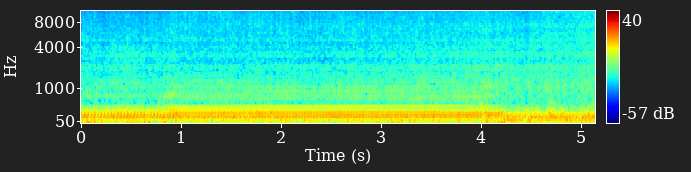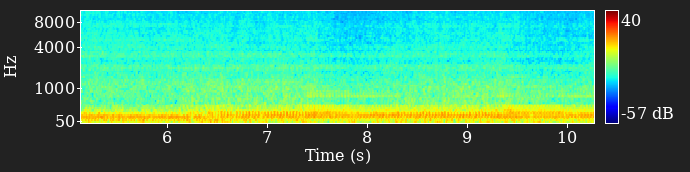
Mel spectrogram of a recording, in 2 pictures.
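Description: Buell XB9R Firebolt's air-cooled V-twin engine running under way, with wind noise on the microphone. The engine note holds steady, drops away about four seconds in, and picks up again about three seconds later.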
